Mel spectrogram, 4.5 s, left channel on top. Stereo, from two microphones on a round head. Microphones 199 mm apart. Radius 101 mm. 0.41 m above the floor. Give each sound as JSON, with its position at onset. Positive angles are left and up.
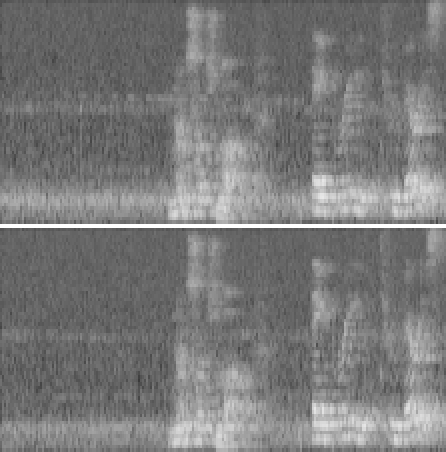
{"t": 1.7, "sound": "a man speaking", "side_deg": 35, "distance_m": 3.0}
{"t": 3.1, "sound": "a woman speaking", "side_deg": -15, "distance_m": 2.5}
